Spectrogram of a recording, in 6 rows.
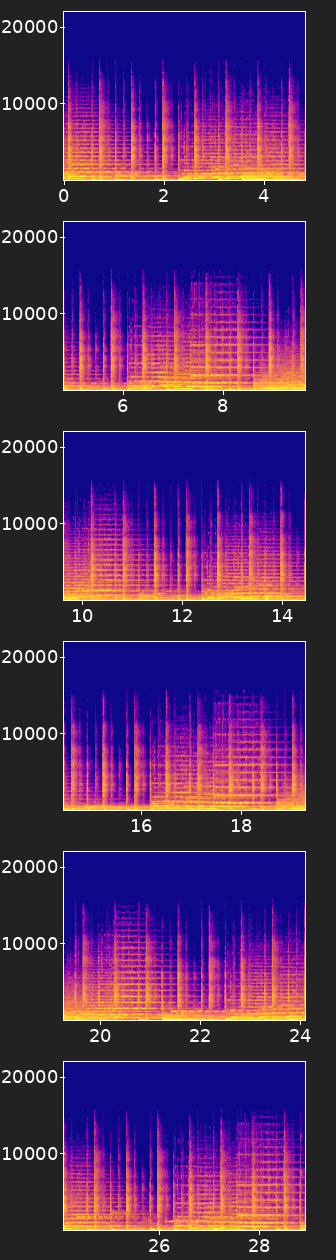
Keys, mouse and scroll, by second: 3.1-4.8 typing, 5.8-10.1 click, 11.3 s, 12.0-14.6 click, 15.6 Return, 17.1 click.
